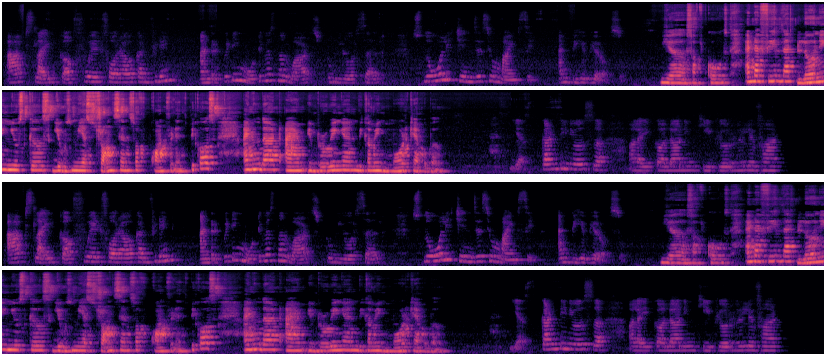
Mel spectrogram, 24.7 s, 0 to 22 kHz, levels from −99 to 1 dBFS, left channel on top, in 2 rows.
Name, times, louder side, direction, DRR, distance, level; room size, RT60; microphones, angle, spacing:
voice 1, 0.0-2.6 3.0-8.0 8.3-9.3 19.9-23.9, equal, 60° right, 1.0 m, -55 dB
voice 2, 9.9-19.0, left 7 dB, 60° left, 0.4 m, -34 dB
3.8 x 2.2 x 2.5 m
head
